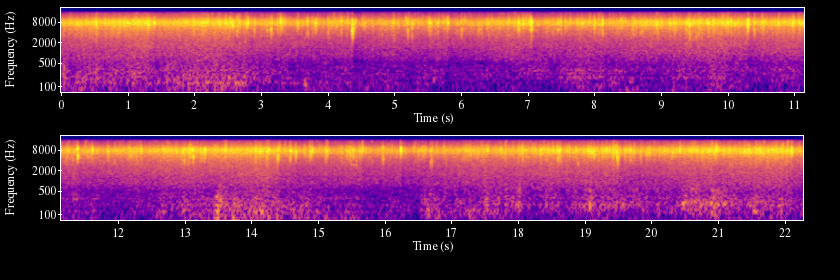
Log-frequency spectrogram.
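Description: Steady rain falling on pavement and roofs: a constant hiss with scattered sharp drop clicks. Low rumbles of thunder come in now and then, around the middle and again near the end.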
